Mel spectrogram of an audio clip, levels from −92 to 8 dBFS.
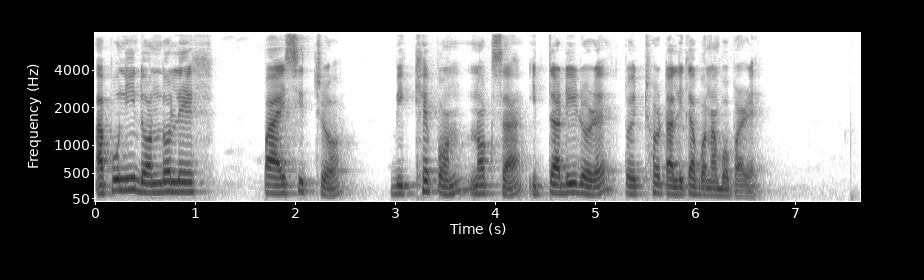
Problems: none marked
